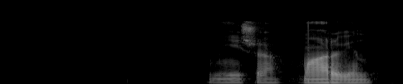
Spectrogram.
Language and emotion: Russian, neutral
